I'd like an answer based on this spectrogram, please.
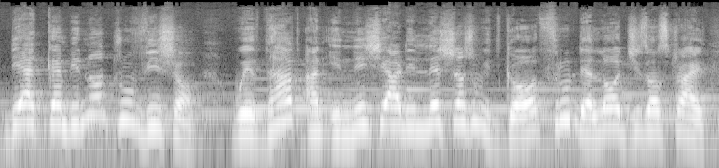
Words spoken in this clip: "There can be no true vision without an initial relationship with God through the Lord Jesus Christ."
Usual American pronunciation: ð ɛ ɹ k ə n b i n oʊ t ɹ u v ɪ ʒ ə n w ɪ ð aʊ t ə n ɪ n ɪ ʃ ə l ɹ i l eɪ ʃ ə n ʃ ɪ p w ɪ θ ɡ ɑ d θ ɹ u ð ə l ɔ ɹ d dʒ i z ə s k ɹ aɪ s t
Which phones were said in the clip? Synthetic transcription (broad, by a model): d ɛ k ə n b i n oʊ t ɹ u v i ʃ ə n w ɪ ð aʊ t ə n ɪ n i ʃ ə l ɹ i l eɪ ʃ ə n ʃ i p w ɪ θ ɡ ɑ d θ ɹ u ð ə l ɔ d dʒ i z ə s k ɹ aɪ s t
